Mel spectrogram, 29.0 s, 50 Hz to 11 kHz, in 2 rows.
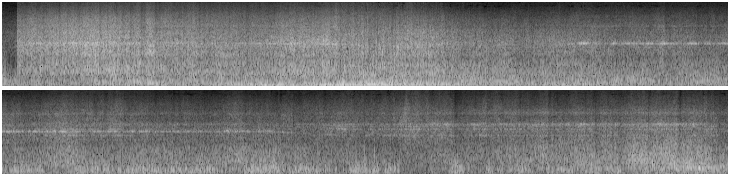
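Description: Military jet engines running loud as a fighter taxies, then an F-4 Phantom's twin J79 turbojets holding a steady high whine on the runway. The whine rises in pitch about two-thirds of the way through and grows louder near the end as the engines spool up for takeoff.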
